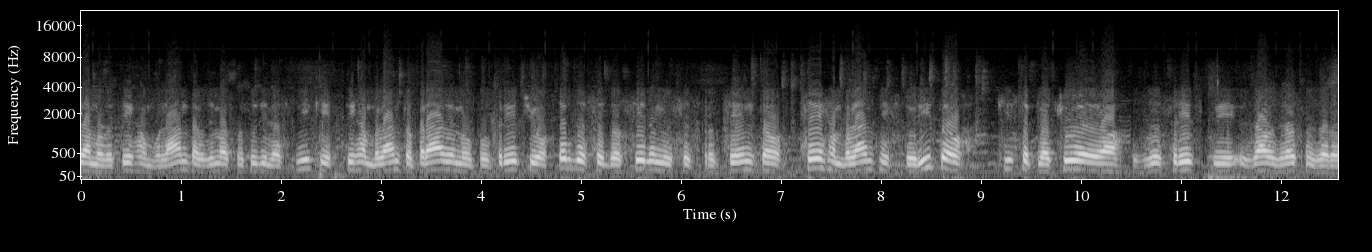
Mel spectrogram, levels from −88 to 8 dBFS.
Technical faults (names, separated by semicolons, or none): none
